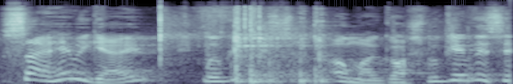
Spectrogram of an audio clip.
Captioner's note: clattering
